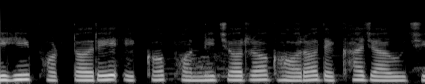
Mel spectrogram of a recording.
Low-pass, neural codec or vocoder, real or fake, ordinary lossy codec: 7.2 kHz; none; real; none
